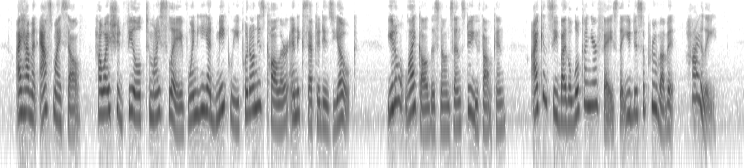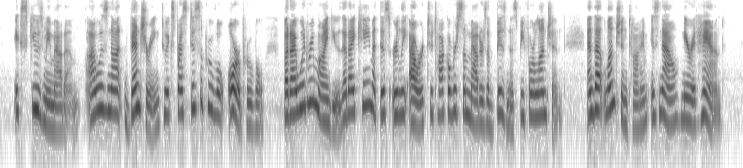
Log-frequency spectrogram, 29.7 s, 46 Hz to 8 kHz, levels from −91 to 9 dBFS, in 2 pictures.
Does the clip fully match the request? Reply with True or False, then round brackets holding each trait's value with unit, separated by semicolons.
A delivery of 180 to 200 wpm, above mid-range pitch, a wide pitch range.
True (190 wpm; 235 Hz; 6.5 semitones)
